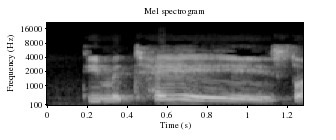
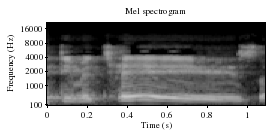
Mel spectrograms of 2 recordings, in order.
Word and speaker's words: DeMatteis: and they pronounce it DeMatteis, like one, there's no break with the is, you know what I mean? Mm-hmm. They say DeMatteis, like one long mm-hmm. sound.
